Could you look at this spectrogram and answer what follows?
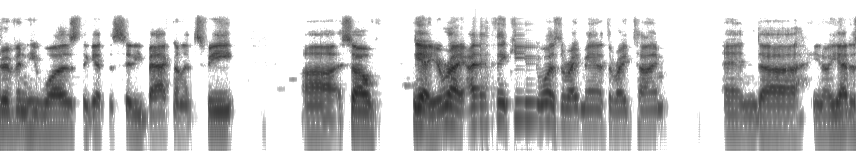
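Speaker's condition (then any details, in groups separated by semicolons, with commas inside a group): No condition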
